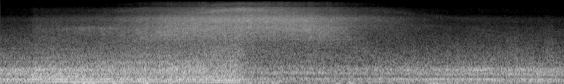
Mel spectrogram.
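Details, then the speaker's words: Heavy diesel pickup while towing, pulling hard: a loud rushing whoosh, not turbo spool, with no boost built and heavy black smoke from too much fuel and not enough air. Boost leak somewhere. "So I hope you guys could hear that really loud and obnoxious whooshing sound. And we're just puking coal like no other. So we're getting way too much fuel and not enough air. So I got a boost leak somewhere and we gotta find it soon as well."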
